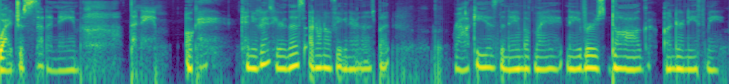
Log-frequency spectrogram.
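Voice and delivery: unvoiced hushed whisper. Real, not acted. Whispering about the neighbor's dog in her apartment. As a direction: whisper so the neighbor can't hear. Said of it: "I don't have to whisper in my own home".

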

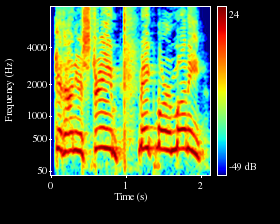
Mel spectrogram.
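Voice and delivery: high, squeaky nagging voice; imitating his wife telling him to get back to work; mock bossy wife. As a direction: nag him in a shrill put-on falsetto. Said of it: "She's like".

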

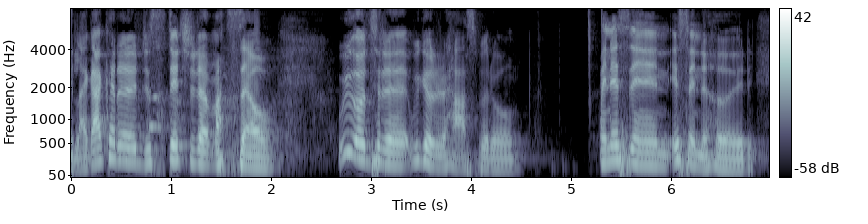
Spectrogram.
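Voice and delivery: ordinary talk, nothing marked

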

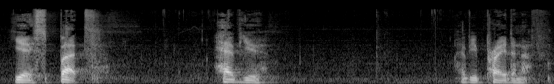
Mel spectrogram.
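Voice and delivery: low, hesitant preacher's caution; lightly voiced preacher planting doubt with pauses. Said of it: "often a preacher, unfortunately".

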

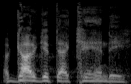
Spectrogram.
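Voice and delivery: low, soft, mock-determined kid voice; imitating a stubborn kid in a low murmur; determined little son. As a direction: drop low and quiet, doggedly single-minded. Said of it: "He goes".

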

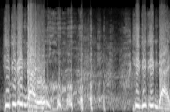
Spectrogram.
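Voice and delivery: delighted laughing cry. Real, not acted. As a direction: laugh through the news. Laughing exclamation of the outcome.

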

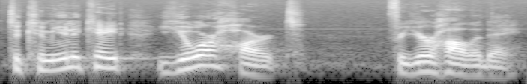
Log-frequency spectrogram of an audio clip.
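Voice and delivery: soft, hushed prayer voice. Acted. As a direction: pray quietly to God. Closing prayer before sermon.

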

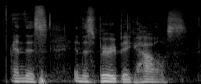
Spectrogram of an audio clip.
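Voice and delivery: usual speaking voice

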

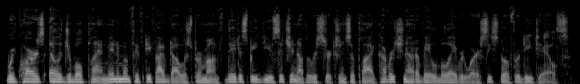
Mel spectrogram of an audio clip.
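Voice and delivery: super fast ad read. Acted. Legal disclaimer at end of ad.

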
